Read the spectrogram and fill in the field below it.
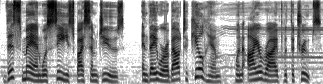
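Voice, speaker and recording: A woman reading scripture aloud as a scripted audiobook narration. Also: medium pitch. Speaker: scripture reader.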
